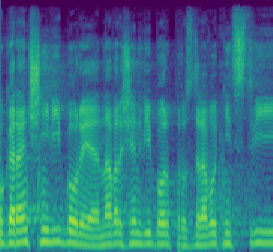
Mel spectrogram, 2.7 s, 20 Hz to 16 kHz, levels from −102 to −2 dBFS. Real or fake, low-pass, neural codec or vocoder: real; 14.4 kHz; none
